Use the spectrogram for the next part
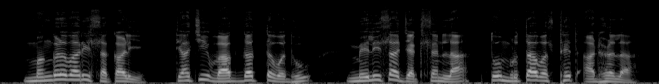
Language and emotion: Marathi, neutral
